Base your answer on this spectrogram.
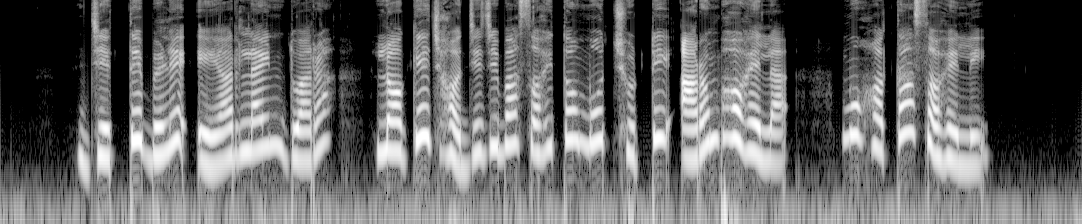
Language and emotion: Odia, sad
